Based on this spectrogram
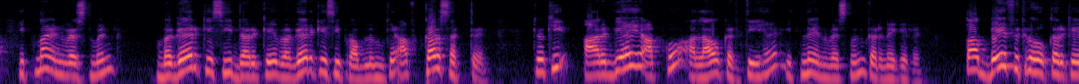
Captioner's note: speaking in foreign language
